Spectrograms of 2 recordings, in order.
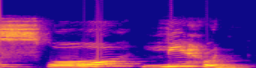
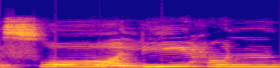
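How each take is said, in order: First: The vowel after the L is kept short. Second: The vowel after the L is drawn out long. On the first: The speaker calls it right. "ये सॉलीहुन... उसको लंबा नहीं करना" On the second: The speaker calls it wrong. "वो ऐसे पढ़ेंगे सॉलीहुन नहीं"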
